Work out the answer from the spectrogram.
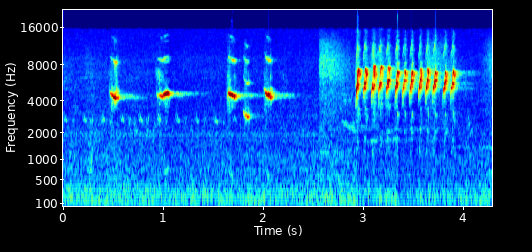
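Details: Konin, the Oriental white-eye, kept as a song bird and used as a training recording: clear high chirps at intervals, then a fast run of about twelve bright trilled notes near the end.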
